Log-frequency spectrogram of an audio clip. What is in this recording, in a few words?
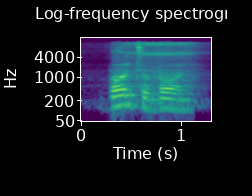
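"bone to bone", Nigerian Pidgin, male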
